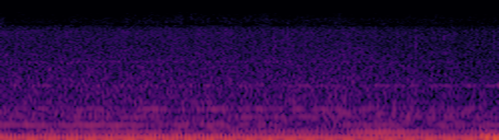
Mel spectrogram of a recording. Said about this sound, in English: I remember the cold breeze blowing through my hair, my legs hitting the brambles and scratching my hands against the bark, the cold rain hitting my skin.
